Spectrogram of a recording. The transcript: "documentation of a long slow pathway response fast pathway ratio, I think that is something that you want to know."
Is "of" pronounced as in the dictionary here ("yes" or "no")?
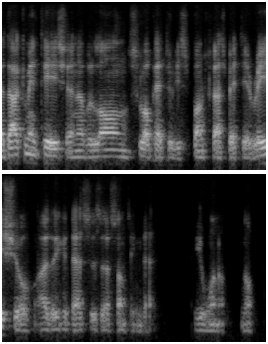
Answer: yes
